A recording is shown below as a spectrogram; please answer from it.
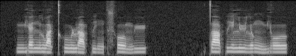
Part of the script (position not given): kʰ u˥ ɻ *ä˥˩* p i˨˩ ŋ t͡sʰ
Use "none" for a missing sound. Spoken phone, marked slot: ä˧˥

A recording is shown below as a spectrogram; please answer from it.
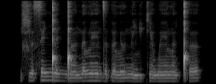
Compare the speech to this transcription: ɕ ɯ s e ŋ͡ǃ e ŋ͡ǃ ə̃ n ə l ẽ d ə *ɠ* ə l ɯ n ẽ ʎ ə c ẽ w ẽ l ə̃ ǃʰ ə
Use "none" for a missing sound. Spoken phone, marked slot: ɠ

